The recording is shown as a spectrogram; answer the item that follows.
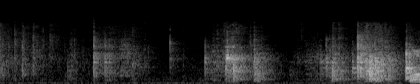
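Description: Cardboard packaging and plastic wrapping being handled: an irregular rustling and scraping, with a sharp click about a second in and louder rustles about two seconds in and near the end.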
